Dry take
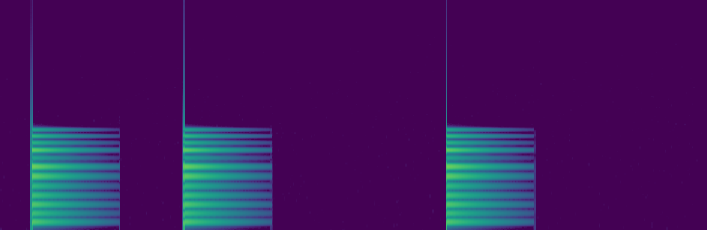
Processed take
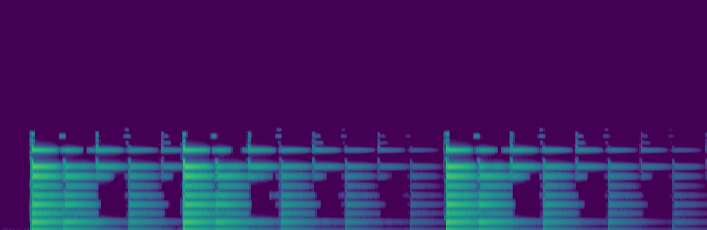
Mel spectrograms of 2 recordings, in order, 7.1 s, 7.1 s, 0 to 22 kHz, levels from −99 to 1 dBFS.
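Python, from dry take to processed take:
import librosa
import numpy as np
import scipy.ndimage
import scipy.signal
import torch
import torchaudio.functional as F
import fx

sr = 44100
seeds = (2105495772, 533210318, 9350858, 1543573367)

y = np.where(x < 0.0, 10.0 ** (-3.0 / 20.0) * x, x)
y = fx.env_phaser(y, sr, low_hz=290.0, high_hz=2600.0, full_db=-22.5)
y = fx.echo_alternate(y, sr, ms=324, hz=1200.0, feedback_pct=58, wet_db=-8.5)
y = fx.spec_gate(y, sr, threshold_db=-15, keep='strong')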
